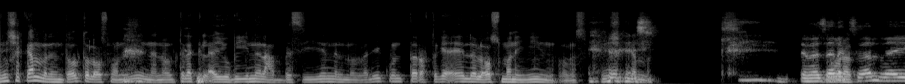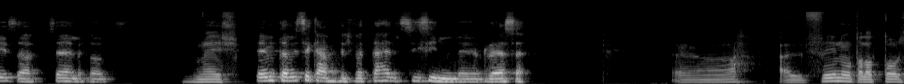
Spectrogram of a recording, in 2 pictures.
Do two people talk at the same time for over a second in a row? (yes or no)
no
